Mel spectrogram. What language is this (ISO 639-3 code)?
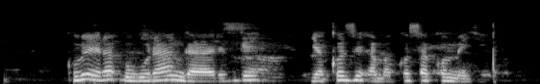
kin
